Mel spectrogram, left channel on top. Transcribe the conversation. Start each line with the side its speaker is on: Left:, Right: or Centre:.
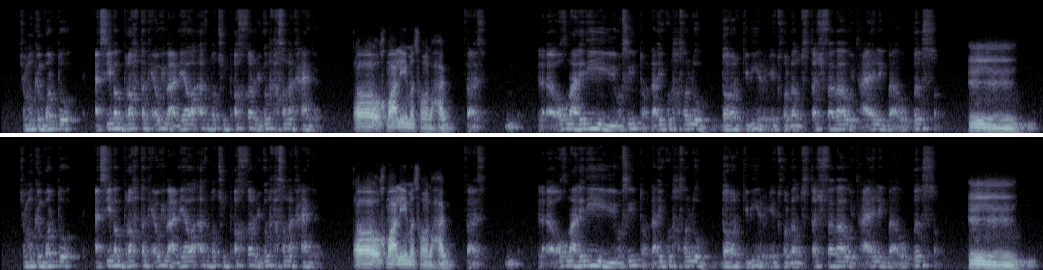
Left: عشان ممكن برضو اسيبك براحتك قوي بعديها اوقف الماتش متاخر يكون حصل لك حاجه
Right: اه اغمى عليه مثلا ولا حاجه
Left: ف لا، اغمى عليه دي دي بسيطه لا يكون حصل له ضرر كبير يدخل بقى مستشفى بقى ويتعالج بقى وقصه
Right: امم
